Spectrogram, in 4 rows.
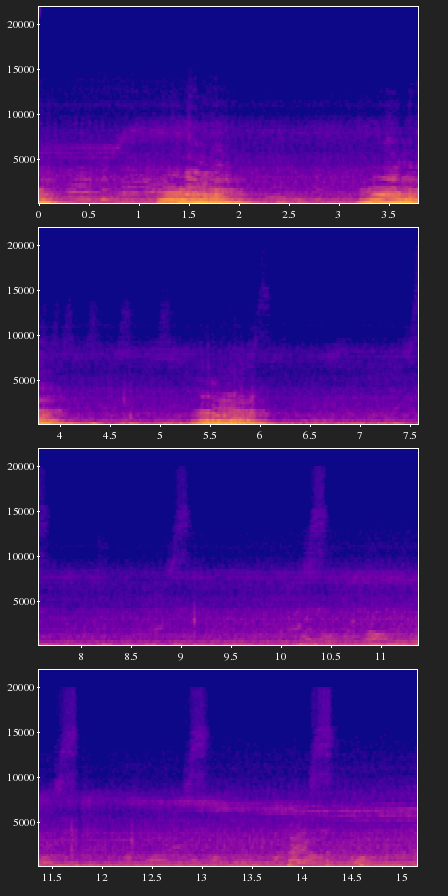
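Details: Young Korean tiger in an arboretum tiger forest, recorded August 1, crying and grumbling in annoyance after missing its sibling; three loud, downward-sweeping moaning roars about two seconds apart, then quieter softer calls with a constant low hum.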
